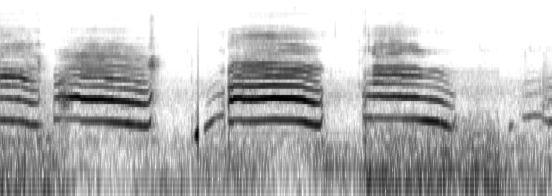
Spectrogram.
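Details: Kitten at play giving long, drawn-out meows, each sustained about a second with rich harmonics, three main cries separated by brief pauses, fairly quiet background.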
